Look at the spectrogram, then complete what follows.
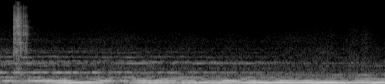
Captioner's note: camera snapping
